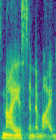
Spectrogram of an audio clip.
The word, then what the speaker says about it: niacinamide: of all time is niacinamide so I know we hear a lot about right now that's how you say it nice and mine as opposed to retinol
